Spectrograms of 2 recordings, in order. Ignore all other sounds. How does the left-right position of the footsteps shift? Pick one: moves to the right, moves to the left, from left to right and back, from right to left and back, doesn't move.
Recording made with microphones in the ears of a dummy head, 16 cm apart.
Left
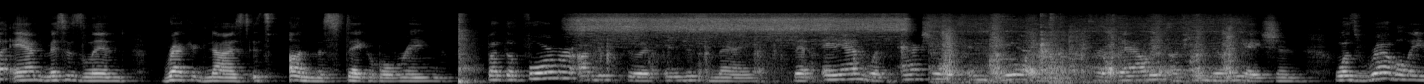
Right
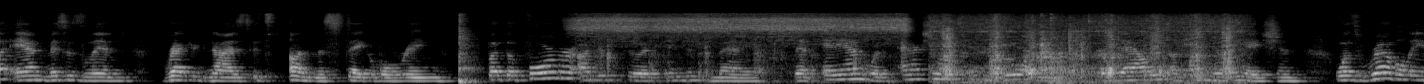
moves to the right.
